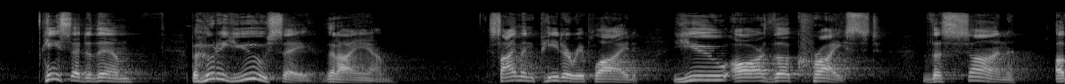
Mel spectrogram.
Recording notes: Sunday Morning Sermon Audio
